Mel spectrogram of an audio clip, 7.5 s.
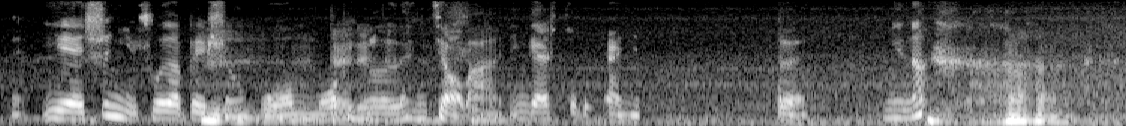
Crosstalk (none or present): present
